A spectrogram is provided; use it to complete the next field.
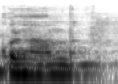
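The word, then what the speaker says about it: Coulomb: CULOMB, ये होता है कुलाम्ब। बोलते हैं कुलाम, लिखा जाता है कुलाम्ब, यहाँ पे यम साइलेंट रहता है, ठीक है।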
